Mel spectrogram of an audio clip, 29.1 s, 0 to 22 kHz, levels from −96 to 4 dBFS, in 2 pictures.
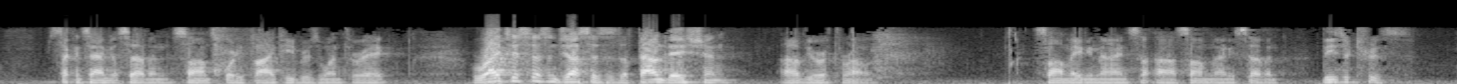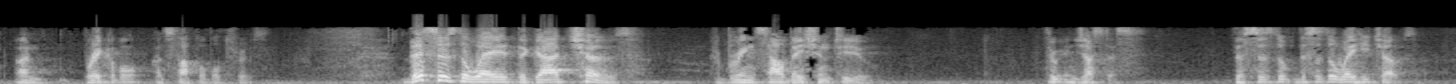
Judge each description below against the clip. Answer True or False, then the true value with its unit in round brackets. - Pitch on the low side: True (100 Hz)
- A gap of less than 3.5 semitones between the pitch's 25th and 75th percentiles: False (4.6 semitones)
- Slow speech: True (110 wpm)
